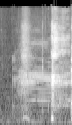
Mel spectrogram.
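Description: A single sheep bleats once, a wavering, nasal call lasting over half a second, followed by a couple of short knocks. No one speaks.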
